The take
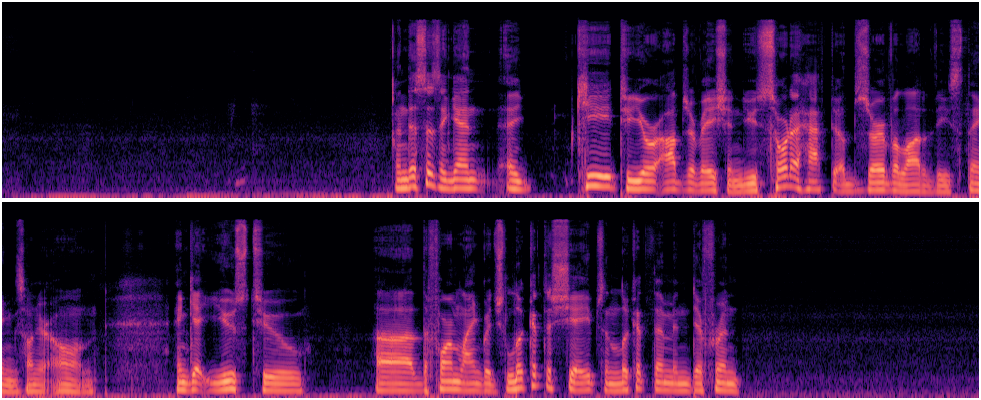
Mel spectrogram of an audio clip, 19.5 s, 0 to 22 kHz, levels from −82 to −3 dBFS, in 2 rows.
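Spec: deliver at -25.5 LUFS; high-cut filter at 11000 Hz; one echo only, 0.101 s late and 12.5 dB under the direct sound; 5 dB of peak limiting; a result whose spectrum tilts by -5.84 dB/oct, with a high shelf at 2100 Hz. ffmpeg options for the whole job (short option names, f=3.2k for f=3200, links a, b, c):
-af "lowpass=11k,highshelf=f=2.1k:g=-6,alimiter=limit=-15.5dB:level=0:latency=1,aecho=1:1:101:0.237,volume=1.5dB"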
